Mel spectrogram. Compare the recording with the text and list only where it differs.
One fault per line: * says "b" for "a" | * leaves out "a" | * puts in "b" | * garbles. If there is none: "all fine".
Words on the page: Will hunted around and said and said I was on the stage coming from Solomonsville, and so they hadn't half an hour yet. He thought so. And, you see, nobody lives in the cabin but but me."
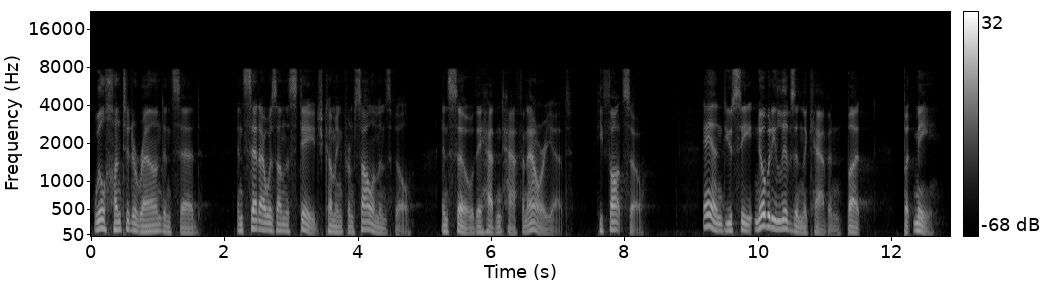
all fine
